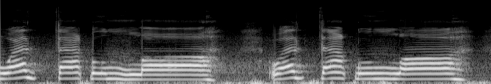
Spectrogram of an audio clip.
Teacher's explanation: lafadz allah lamjalalah ini dibaca tafkhim atau tebal atau mufakhom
